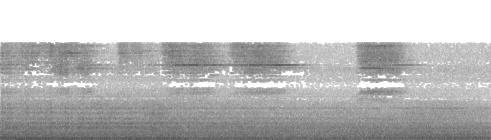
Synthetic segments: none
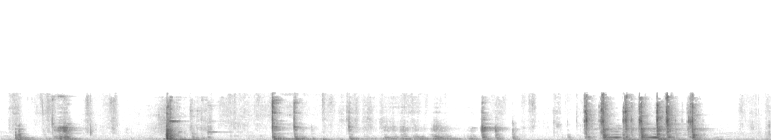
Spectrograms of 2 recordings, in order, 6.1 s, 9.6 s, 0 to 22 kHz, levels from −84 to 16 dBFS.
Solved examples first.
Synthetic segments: 1.7-4.9 (vocoder, Vocos); 5.8-6.5

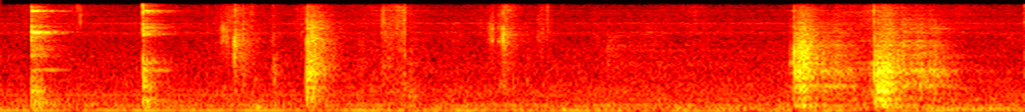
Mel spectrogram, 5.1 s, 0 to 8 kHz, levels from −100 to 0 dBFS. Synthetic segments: 1.8-5.1 (vocoder, Vocos)

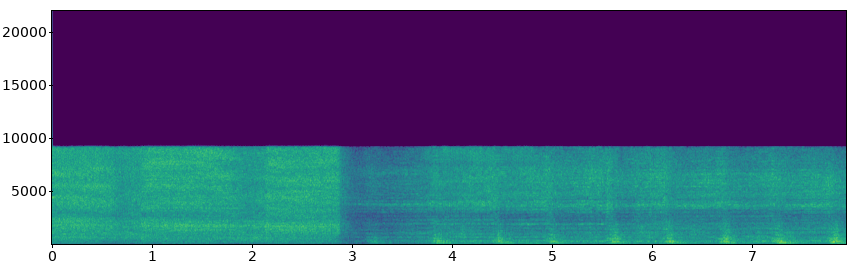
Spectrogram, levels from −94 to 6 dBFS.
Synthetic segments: 0.0-0.9 (vocoder, Vocos); 3.7-4.8

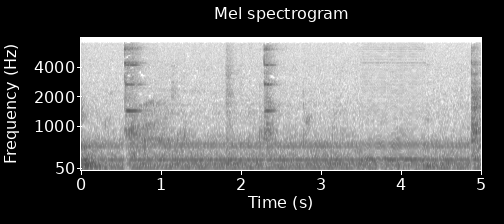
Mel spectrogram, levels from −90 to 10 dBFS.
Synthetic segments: 3.5-4.3 (vocoder, Vocos)

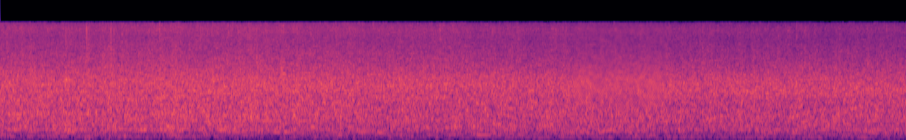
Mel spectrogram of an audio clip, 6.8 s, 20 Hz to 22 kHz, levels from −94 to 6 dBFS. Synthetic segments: 4.3-5.0 (vocoder, Vocos)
